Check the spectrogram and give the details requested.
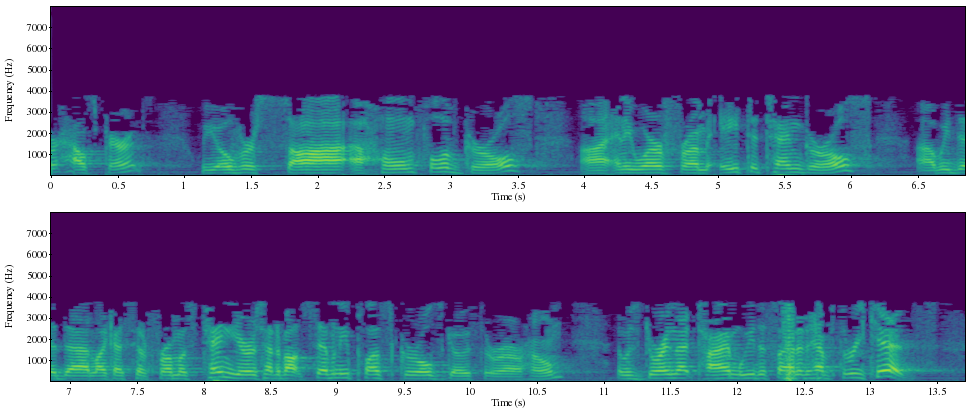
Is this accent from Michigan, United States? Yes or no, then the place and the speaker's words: no; New Castle, Pennsylvania, United States; born there; I'm not a New Englander, if you cannot tell by my accent, and I'm not from around here, but I was born in the Northeast. I was born just north of Pittsburgh in Newcastle, Pennsylvania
